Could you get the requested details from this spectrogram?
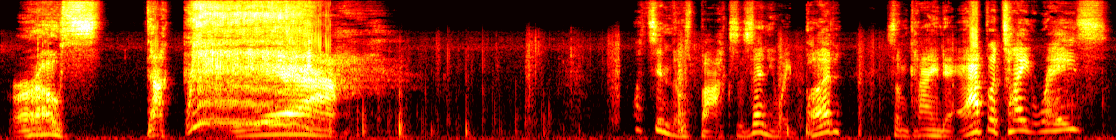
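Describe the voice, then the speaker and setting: A performer voicing a folksy, chatty talking animal in a cartoon comic dub, with a raspy voice. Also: mid-range voice, very animated, slow pace, long pauses, very noisy. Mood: amiable, hungry. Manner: folksy, colloquial.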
